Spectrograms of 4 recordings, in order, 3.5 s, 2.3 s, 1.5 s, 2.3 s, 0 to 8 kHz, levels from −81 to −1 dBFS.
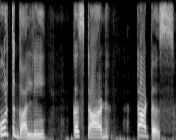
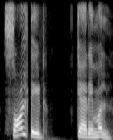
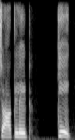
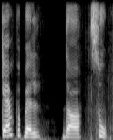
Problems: background sounds at intervals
